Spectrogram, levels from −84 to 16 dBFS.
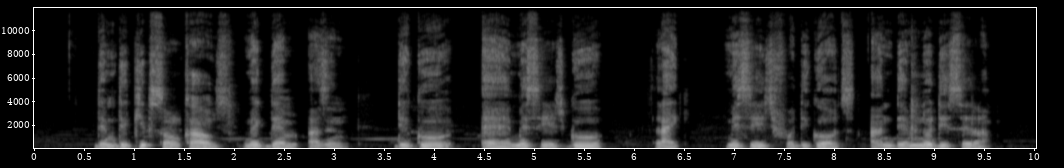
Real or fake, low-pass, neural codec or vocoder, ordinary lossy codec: real; none; none; none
